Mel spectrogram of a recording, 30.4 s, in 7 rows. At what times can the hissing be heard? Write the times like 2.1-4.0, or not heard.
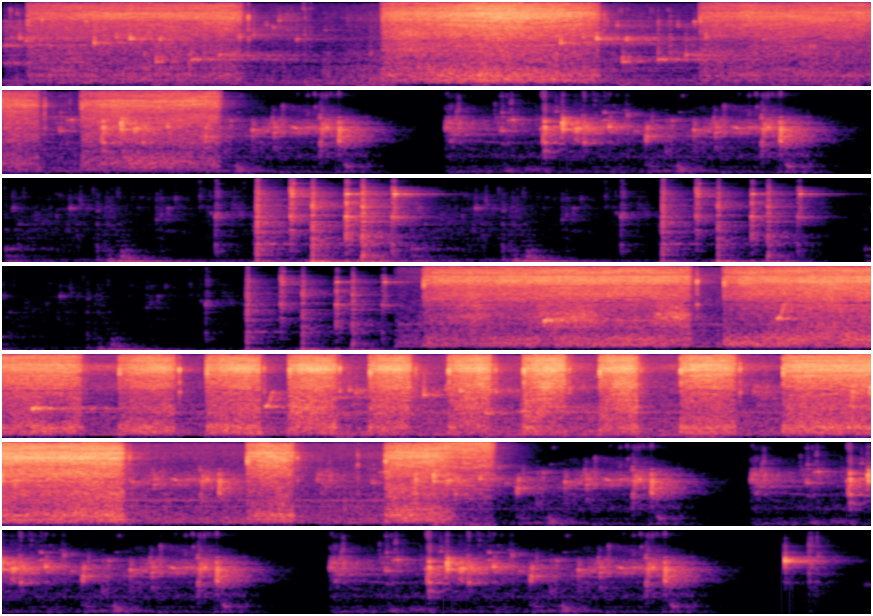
0.0-5.5, 15.0-24.2.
